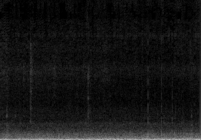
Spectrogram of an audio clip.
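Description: Steady low engine hum and road rumble from inside a car being driven, constant and close throughout, with no talk.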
